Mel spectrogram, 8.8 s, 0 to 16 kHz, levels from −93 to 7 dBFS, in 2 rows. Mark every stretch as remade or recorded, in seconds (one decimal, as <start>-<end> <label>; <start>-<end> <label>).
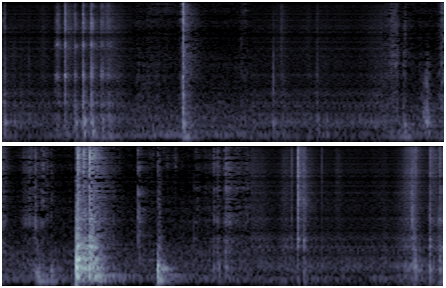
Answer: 0.0-1.3 remade; 1.3-2.5 recorded; 2.5-3.8 remade; 3.8-6.9 recorded; 6.9-8.8 remade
